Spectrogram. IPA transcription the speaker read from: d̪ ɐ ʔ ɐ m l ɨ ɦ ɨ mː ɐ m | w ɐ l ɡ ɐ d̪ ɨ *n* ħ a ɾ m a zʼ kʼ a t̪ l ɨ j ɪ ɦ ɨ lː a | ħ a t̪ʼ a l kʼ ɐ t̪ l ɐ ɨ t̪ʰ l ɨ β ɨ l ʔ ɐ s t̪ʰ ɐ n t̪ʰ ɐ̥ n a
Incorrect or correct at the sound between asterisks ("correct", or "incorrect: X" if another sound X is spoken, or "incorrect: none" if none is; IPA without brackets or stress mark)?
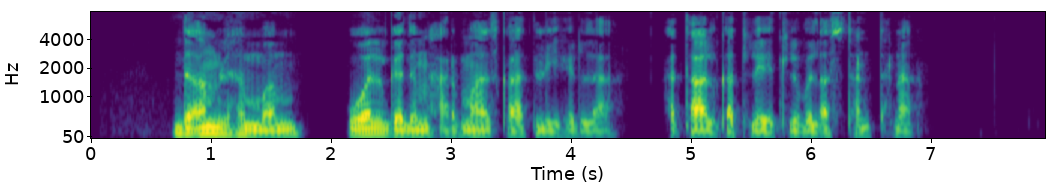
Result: incorrect: m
